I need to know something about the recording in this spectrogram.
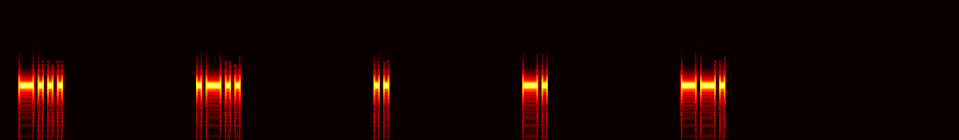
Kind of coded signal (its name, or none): Morse code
